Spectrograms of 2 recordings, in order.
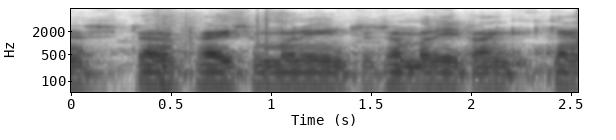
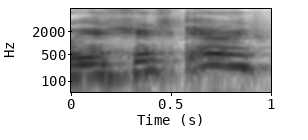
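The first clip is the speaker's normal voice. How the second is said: much higher, sing-song yes, yes; mock cheer; 13 semitones higher, 4 dB louder, slower than usual. Announcing the trip to the guys, high and chirpy. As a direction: pitch it up like a chirpy greeting. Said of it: "And then we're gonna go".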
